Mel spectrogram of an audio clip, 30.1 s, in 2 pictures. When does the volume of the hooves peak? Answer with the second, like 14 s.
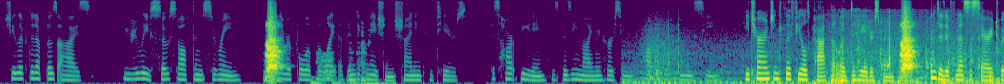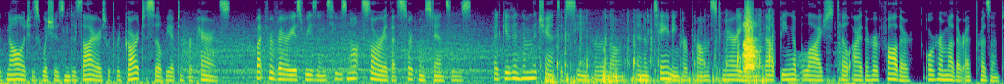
24 s.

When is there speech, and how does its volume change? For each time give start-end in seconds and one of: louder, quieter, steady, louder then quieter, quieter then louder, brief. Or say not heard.
0.1-30.0 louder.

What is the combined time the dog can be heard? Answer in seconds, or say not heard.
5 s.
